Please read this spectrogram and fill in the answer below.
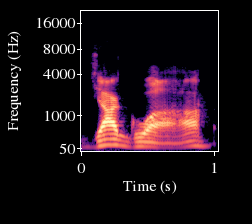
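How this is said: The word is said in an American way.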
